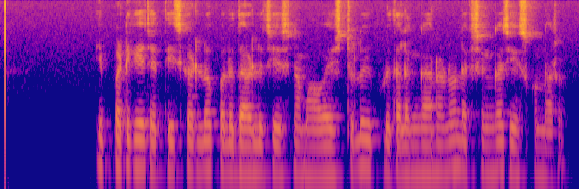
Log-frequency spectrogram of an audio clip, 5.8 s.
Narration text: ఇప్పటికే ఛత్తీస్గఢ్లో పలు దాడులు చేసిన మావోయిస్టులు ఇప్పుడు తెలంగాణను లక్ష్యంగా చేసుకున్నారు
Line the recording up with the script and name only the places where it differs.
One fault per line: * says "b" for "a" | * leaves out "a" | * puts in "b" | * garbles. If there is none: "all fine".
all fine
